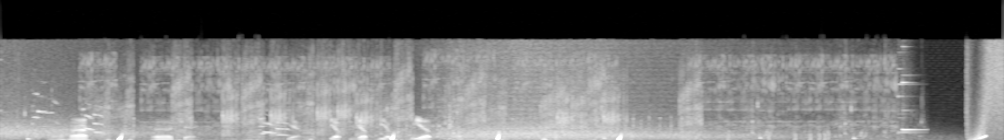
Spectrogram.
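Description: A fishing reel clicks and whirs while a fish is reeled in.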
